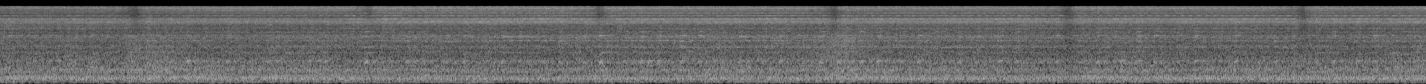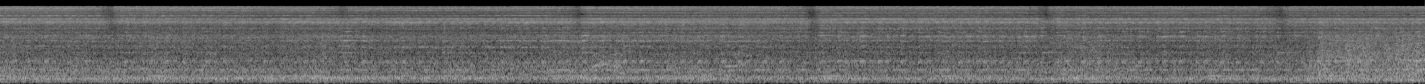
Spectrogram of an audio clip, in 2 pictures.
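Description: Grinding wheel grinding a thermal-sprayed Monel coating on a turning shaft under flood coolant: a steady high hiss with splashing coolant, and a faint regular tick about every two and a half seconds.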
